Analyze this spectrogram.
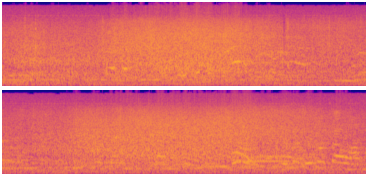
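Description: A man and a boy talk and call out close by.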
